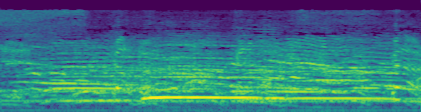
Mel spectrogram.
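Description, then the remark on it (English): A crowd boos in a loud, sustained wave of low, drawn-out jeers that swells and holds for several seconds, a displeased reaction without clear words. “Crowd was not pleased with you guys.”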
